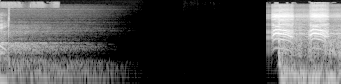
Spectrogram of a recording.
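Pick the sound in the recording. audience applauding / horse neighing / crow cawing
crow cawing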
